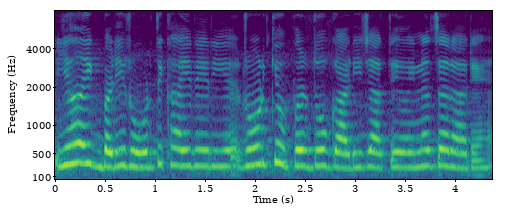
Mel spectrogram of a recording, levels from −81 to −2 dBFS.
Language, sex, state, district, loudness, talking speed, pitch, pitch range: Hindi, female, Chhattisgarh, Bilaspur, -20 LUFS, 260 wpm, 280 Hz, 265-290 Hz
